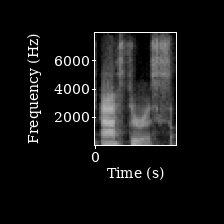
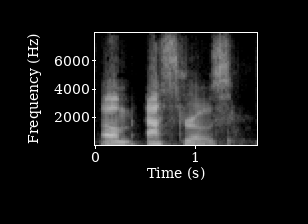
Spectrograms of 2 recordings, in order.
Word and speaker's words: Astros: and cheer against the Houston Asterisks. I'm sorry, the Houston Astros. Emphasis on the first syllable.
